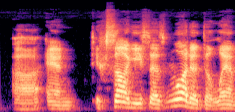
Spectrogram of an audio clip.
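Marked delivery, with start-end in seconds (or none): 2.1-3.0 dry, sarcastic tone, acted out. Retelling a cartoon scene, quoting a character: retelling a line sarcastically. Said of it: "not as sarcastically as I made it sound".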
